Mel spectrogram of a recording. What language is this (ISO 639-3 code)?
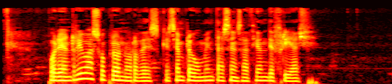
glg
